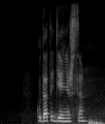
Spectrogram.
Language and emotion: Russian, neutral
